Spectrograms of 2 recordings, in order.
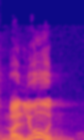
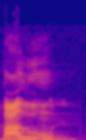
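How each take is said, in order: First: Balloon as "buh-LOON"; weak "buh", weight on "loon"; reduced vowel in balloon. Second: Balloon with a full "bah" first syllable; open, unreduced "a" in balloon; wrong vowel in balloon. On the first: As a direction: swallow the first vowel of balloon. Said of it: "it's balloon". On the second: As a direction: say balloon as "ba-loon". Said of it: "It's not balloon". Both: Shown as a demonstration.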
